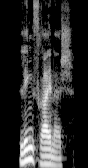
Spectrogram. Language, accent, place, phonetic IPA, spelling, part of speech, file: German, Germany, Berlin, [ˈlɪŋksˌʁaɪ̯nɪʃ], linksrheinisch, adjective, De-linksrheinisch.ogg
- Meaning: on the left (thus: west) side of the Rhine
